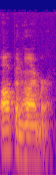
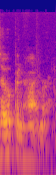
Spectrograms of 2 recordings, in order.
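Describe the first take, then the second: First: The name begins with an 'ah' vowel. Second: The name begins with an 'oh' vowel. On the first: This is how the name is said widely. "in the world at large, is pronounced Oppenheimer" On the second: This is how the name is said locally. "But here locally, the name is Oppenheimer"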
